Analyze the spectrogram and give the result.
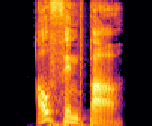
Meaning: traceable, findable, discoverable
- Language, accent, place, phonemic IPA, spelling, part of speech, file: German, Germany, Berlin, /ˈaʊ̯ffɪntbaːɐ̯/, auffindbar, adjective, De-auffindbar.ogg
